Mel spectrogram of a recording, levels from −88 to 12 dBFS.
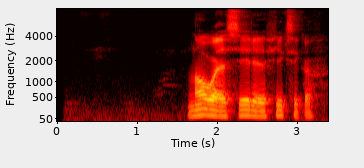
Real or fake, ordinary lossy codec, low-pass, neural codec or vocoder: real; none; none; none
